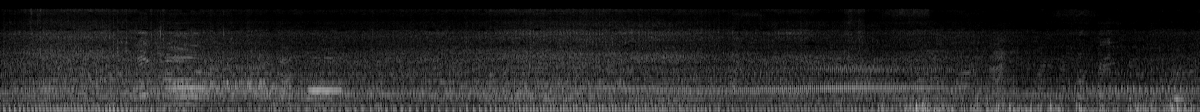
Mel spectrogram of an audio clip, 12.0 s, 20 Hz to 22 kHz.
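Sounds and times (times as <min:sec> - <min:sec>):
kite humming bows droning: 0:07.0 - 0:12.0.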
